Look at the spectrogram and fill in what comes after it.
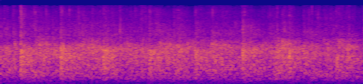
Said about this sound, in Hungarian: Tehát lényeg az, hogy köszönöm szépen, körülbelül ennyi, tapsoljuk meg, nagyon szép volt.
